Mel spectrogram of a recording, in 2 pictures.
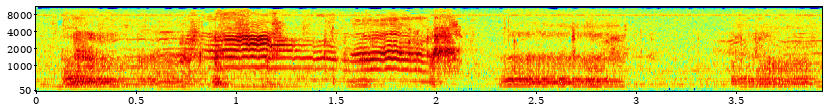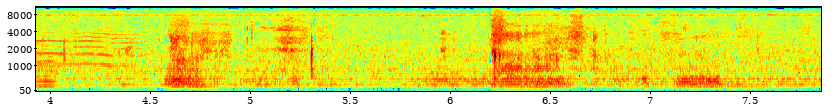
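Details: Pet cat teased by three dogs, giving repeated harsh growling and drawn-out caterwauling yowls in bursts about a second long, with short gaps between them and barking mixed in from the dogs nearby.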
